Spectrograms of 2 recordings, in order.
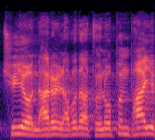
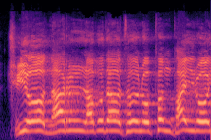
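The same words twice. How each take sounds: First: The voice is weak, strained and throaty. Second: The voice is loud, full and strong. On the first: The speaker's spirit is crushed and broken. "throaty voice라고 그래요. 목구멍 소리라고 그래요" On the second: The speaker is healthy in body and spirit. "이러면 이게 건강한 거예요"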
